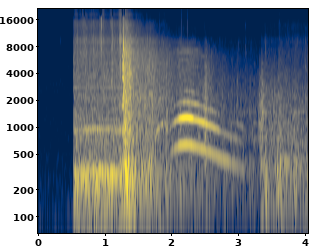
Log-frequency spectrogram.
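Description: Lightning strikes a palm tree that had already been hit once: a sudden loud crack bursts from silence, then a rolling rumble with shouting voices and exclamations over it.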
